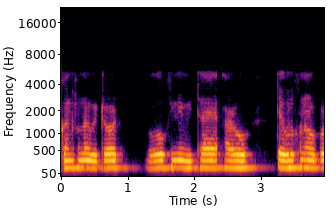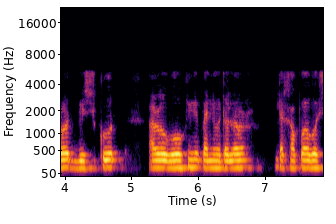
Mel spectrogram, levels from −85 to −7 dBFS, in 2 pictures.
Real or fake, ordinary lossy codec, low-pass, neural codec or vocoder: fake; none; 5.4 kHz; codec, 16 kHz, 4 kbps, FreqCodec, smaller model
